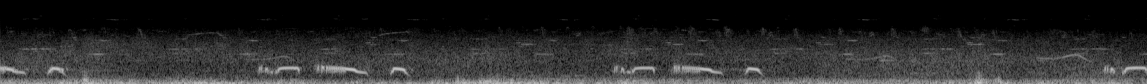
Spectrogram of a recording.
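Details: Caged decoy spotted dove luring wild doves, with a strong deep voice. Repeated three-part coo phrases about every three to four seconds, with faint higher calls of other birds in the background and low rumbling noise.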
